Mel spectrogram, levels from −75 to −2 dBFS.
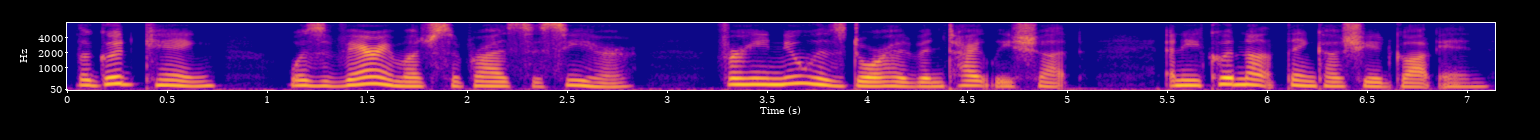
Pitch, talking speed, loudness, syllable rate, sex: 215 Hz, 245 wpm, -18 LUFS, 5.6 syllables/s, female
